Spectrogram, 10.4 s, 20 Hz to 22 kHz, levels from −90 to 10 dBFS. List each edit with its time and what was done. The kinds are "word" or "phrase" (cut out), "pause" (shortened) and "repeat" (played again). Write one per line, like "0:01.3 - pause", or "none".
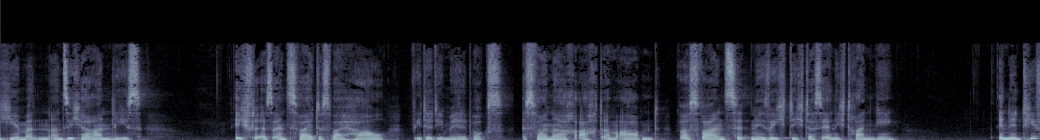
0:02.5 - word
0:03.3 - word
0:04.0 - pause
0:05.1 - pause
0:06.7 - pause
0:07.7 - word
